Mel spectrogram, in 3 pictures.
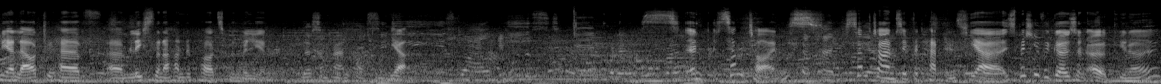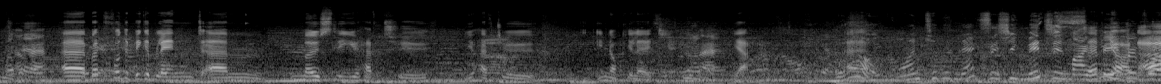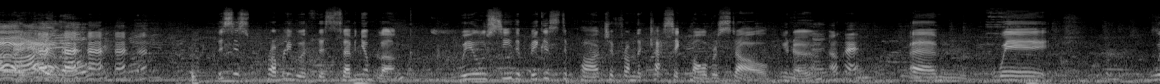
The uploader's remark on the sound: The recording took place at Rake's Progress at The Line Hotel.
